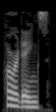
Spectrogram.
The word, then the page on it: hoardings: British English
